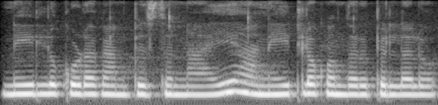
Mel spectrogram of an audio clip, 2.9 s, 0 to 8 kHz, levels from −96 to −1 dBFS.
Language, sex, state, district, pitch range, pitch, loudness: Telugu, female, Andhra Pradesh, Krishna, 205-220 Hz, 215 Hz, -13 LUFS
